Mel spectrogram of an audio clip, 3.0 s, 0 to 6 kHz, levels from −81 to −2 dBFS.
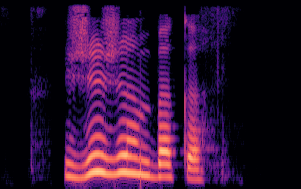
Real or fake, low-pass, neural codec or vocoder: real; 5.4 kHz; none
